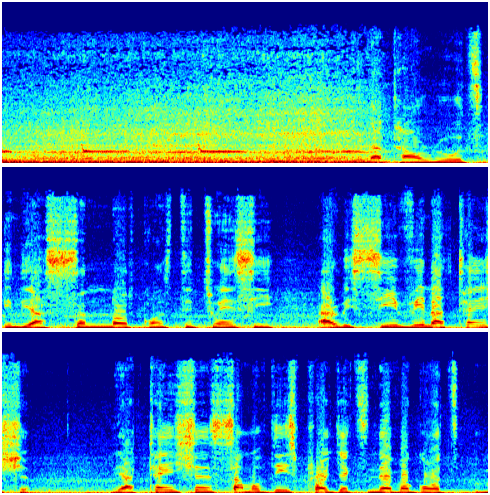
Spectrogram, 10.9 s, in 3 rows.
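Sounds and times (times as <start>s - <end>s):
high electronic reversing beep: 0.0s - 2.9s
earth-moving heavy machinery engine drone: 0.0s - 10.9s
speech: 3.0s - 10.9s.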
